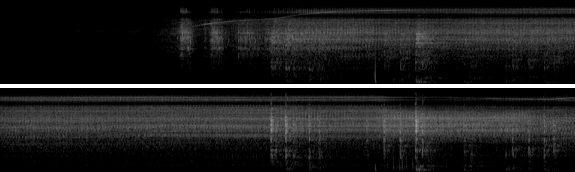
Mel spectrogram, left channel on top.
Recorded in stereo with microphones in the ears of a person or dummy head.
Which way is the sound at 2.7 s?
70° right (ahead or behind).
